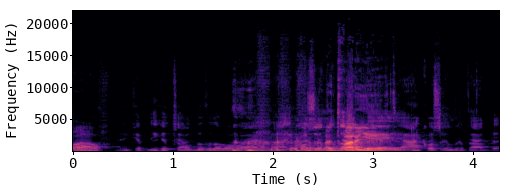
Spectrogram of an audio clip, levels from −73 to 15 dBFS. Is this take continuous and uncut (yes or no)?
yes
